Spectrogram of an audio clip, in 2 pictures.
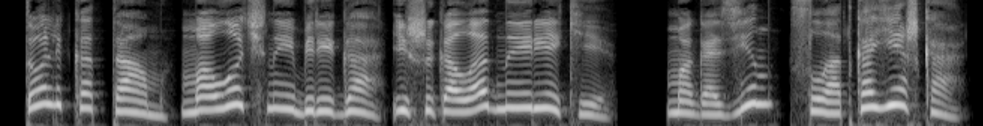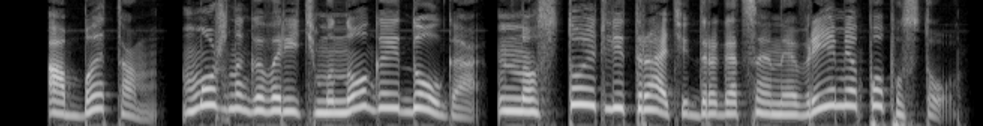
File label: russian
